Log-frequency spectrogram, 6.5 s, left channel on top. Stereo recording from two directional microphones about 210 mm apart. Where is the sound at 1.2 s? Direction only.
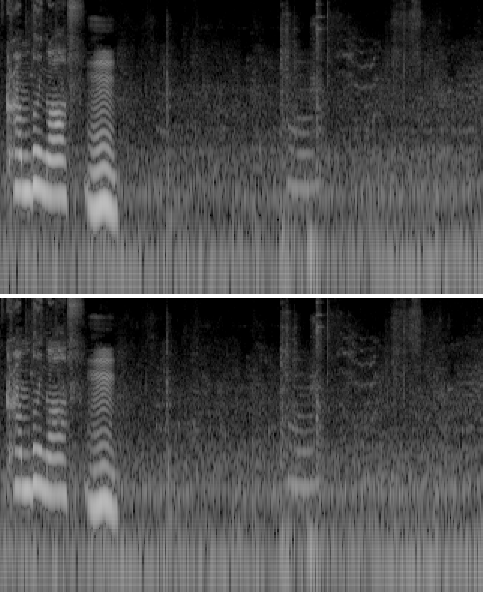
15° left (ahead or behind).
